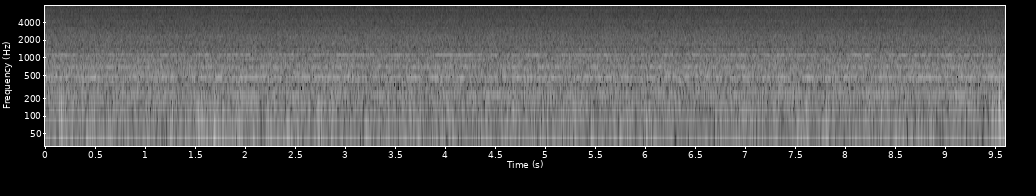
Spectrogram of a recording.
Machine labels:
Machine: fan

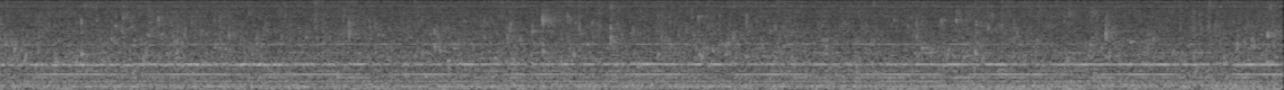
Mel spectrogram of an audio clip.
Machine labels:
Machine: pump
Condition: normal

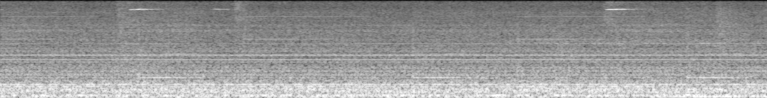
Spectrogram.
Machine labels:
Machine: slide rail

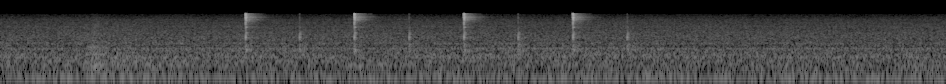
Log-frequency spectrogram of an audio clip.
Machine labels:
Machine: valve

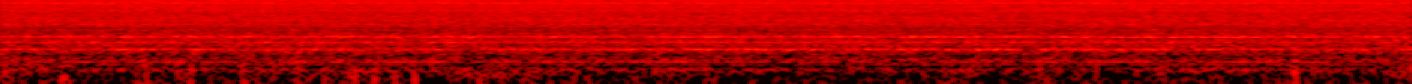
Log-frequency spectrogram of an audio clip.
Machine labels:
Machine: fan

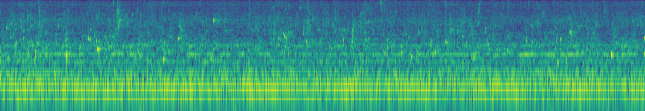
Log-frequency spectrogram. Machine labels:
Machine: pump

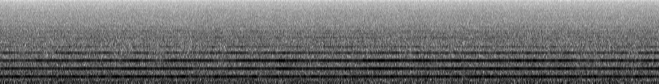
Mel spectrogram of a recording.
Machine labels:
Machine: fan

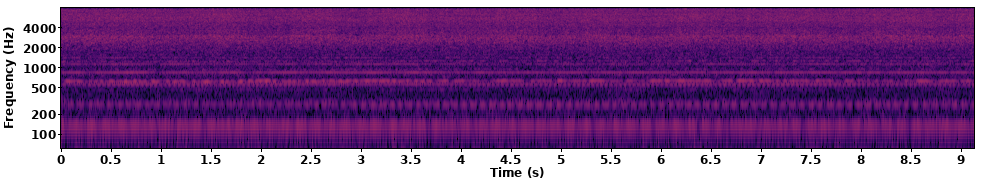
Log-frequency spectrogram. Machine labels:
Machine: fan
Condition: normal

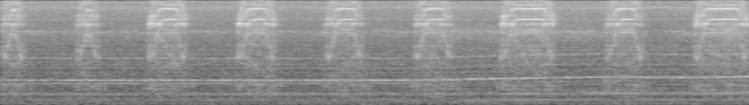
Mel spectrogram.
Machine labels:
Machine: slide rail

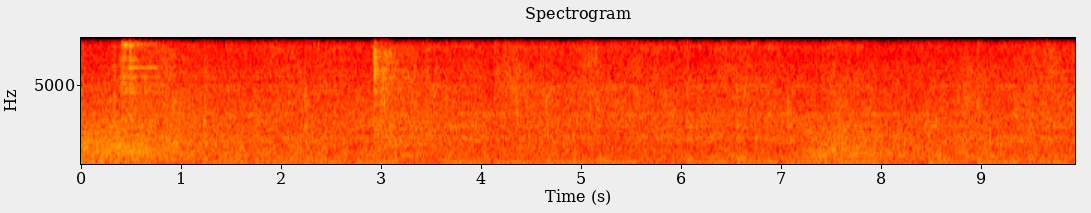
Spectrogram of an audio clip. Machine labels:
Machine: slide rail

